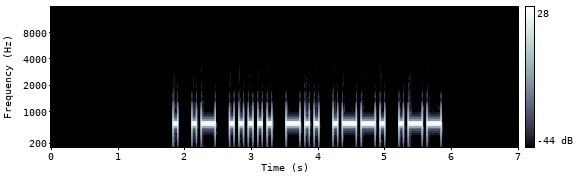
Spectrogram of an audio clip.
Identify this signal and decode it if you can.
Morse code, heard as a keyed tone, about 17 wpm, 700 Hz. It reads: EA5DPW
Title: DXCC-100 Call Signs - 6 Characters - 17wpm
